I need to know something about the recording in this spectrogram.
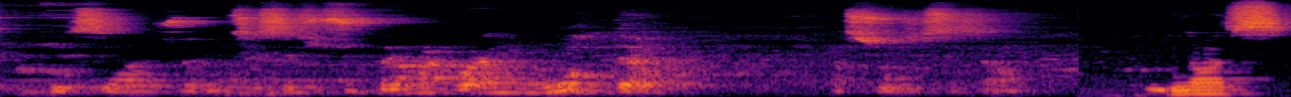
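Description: A middle-aged man speaks calmly and steadily into a close microphone.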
